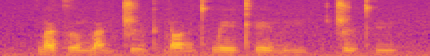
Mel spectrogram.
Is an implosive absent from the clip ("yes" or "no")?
yes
